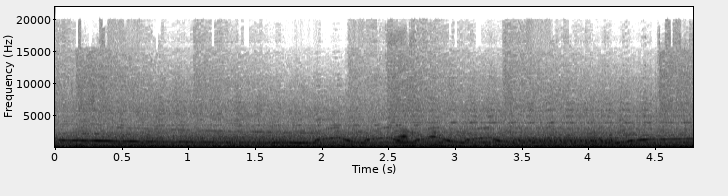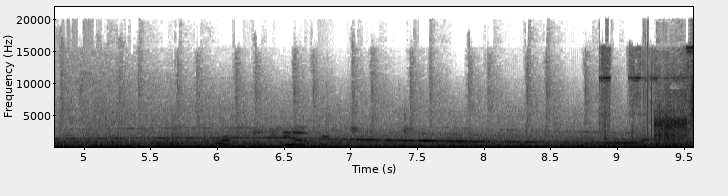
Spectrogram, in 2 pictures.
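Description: A police car siren wails through a high-speed chase, sweeping up and down in long cycles with quick yelping bursts in between, loud over road and engine noise with voices faintly underneath.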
